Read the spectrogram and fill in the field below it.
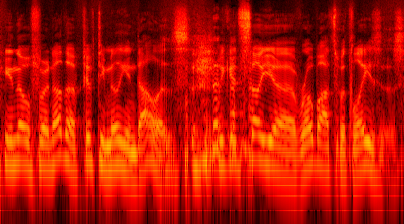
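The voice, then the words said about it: Impression of Simpsons salesman character. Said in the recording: “I'm trying to do the guy with the mustache from The Simpsons who sells crap.”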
